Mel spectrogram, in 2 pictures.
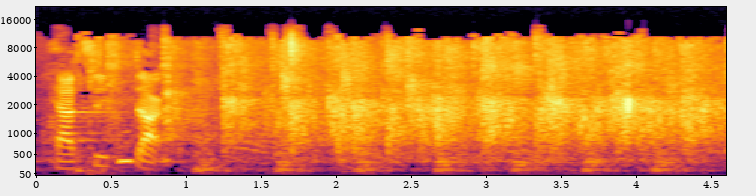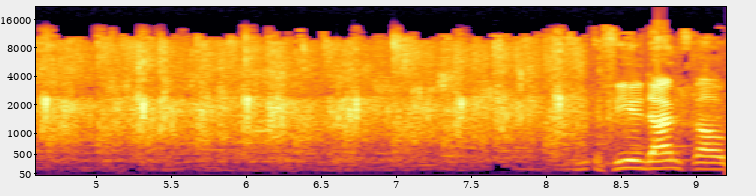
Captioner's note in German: Beifall SPD und DIE LINKE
